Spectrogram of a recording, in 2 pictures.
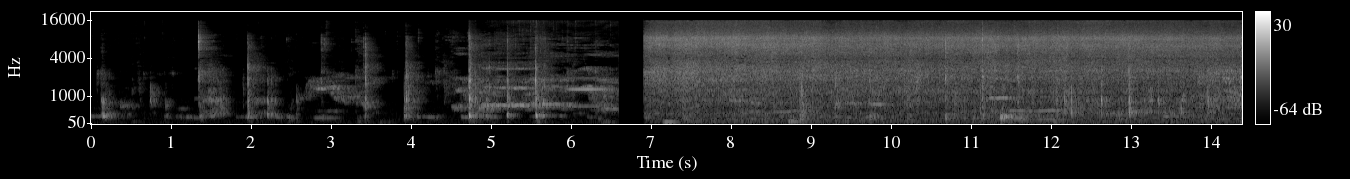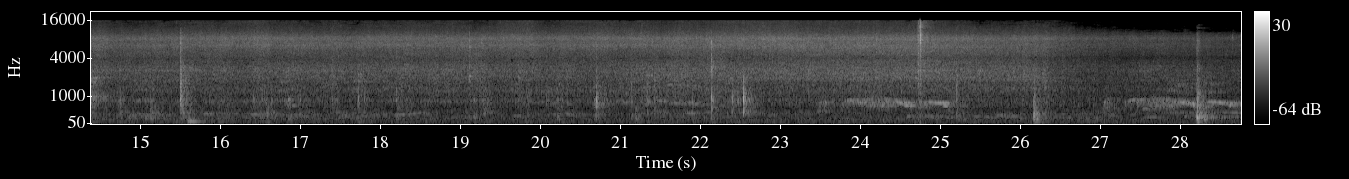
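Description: Pork ribs sizzling in a wok as they are stir-fried and turned with chopsticks, with occasional sharp clicks of the chopsticks against the pan. The steady sizzling starts abruptly about seven seconds in, after a stretch of scattered clicks and short sounds.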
